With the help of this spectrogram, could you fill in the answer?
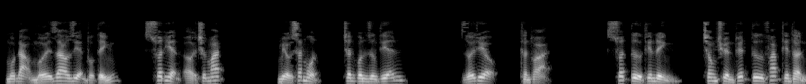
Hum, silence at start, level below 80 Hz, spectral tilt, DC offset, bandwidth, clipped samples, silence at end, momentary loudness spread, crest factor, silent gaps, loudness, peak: none; 0 s; -50 dBFS; -6.5 dB/octave; 0.9%; 8 kHz; under 0.1%; 0 s; 11 LU; 18 dB; 1.23-1.41 s, 2.27-2.73 s, 3.24-3.42 s, 4.10-4.58 s, 5.00-5.18 s, 5.55-6.03 s, 6.84-7.01 s; -19 LUFS; -2 dBFS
